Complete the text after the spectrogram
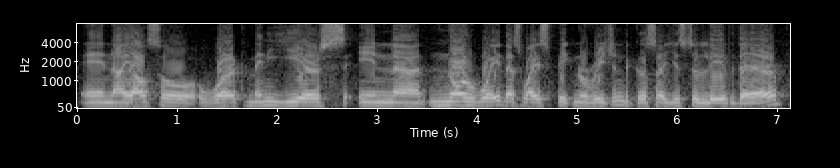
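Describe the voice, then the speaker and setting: Male doctor guest, mid pitch, easygoing storyteller, laughs often. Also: unhurried, hardly any pauses, clear, resonant tone, poor audio. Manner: relaxed, chuckles often, many fillers like "you know". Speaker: lifestyle medicine doctor.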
